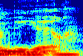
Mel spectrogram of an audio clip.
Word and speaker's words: meilleur: Prenez votre temps et prononcez le mot correctement. Meilleur. Meilleur. Arrêtez de dire meilleur.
